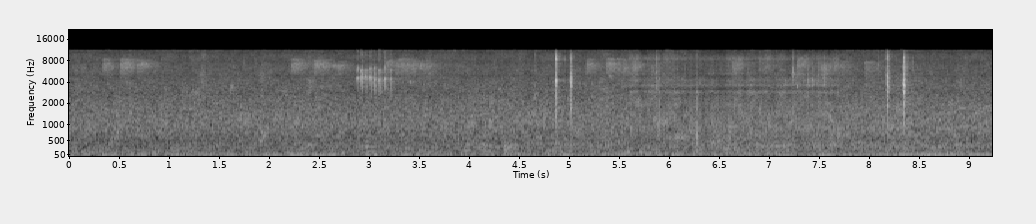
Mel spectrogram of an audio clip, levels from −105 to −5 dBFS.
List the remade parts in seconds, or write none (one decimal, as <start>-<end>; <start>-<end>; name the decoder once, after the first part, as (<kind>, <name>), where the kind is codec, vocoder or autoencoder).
5.6-7.7 (codec, HILCodec)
